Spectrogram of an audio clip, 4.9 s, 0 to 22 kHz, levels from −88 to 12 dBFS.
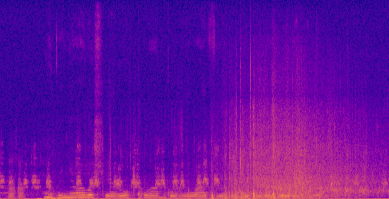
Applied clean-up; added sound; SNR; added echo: none; Fowl; -4 dB; none.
